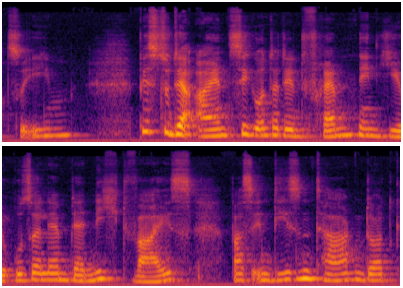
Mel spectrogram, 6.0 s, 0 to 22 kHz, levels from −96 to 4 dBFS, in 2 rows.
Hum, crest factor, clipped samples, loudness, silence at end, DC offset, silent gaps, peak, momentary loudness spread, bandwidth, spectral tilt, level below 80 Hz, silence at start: none; 20 dB; under 0.1%; -23 LUFS; 0 s; under 0.1%; none; -2 dBFS; 12 LU; 19 kHz; -5.5 dB/octave; -48 dBFS; 0 s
